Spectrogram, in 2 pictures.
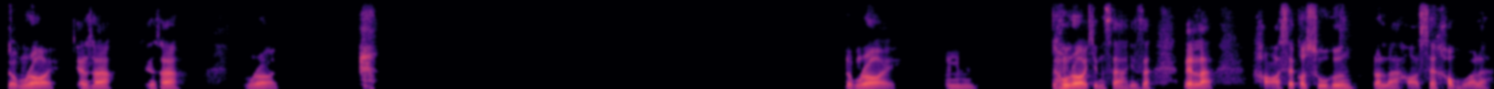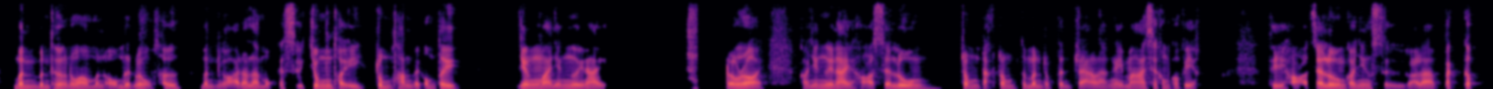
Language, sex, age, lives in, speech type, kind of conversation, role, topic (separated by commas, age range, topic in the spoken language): Vietnamese, male, 20-24, Vietnam, conversation, unstructured, none, Bạn thích một công việc ổn định nhưng nhàm chán hay một công việc thú vị nhưng bấp bênh hơn?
